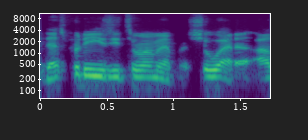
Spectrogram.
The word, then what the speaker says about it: Shweta: Is it Shweta? It's Shweta. Shweta. Okay, Shweta. Yeah, My, I always like to tell people it's like Shweta, like a sweater. oh, okay. That's pretty easy to remember. Shweta.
